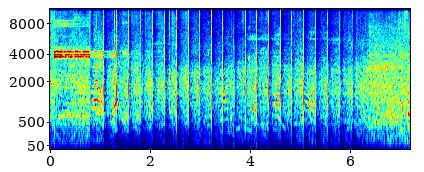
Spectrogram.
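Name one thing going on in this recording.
A basketball bounces rapidly on a hard floor in an echoing gym.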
